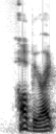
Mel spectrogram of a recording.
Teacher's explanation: we don't say io we say al it's an open sound and it's a short sound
